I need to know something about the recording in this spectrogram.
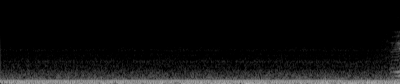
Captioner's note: vehicle on the road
